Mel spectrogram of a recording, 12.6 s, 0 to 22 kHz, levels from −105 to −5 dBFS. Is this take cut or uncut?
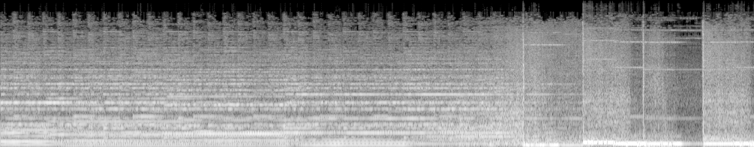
uncut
